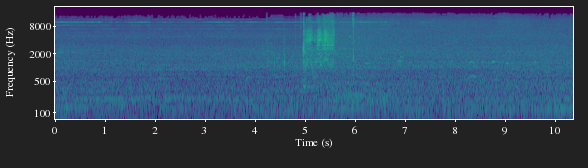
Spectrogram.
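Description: Hyundai Veloster's 1.6-litre four-cylinder engine being started: a brief, loud crank about five seconds in, against a steady low hum.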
